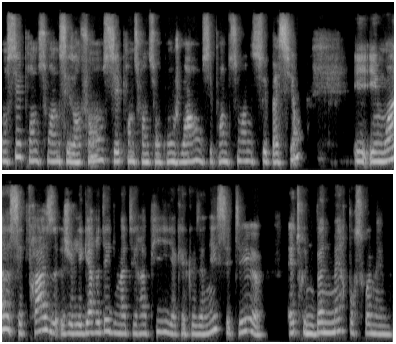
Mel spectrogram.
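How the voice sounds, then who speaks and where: Somewhat breathy, a woman speaks at medium pitch and a moderate pace against a quiet background. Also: fairly even intonation. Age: 50s. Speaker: psychiatric nurse. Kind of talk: testimony.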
